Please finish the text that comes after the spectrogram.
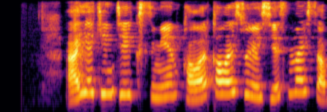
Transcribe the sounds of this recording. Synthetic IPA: æjækʲe̞nd̪e̞jkʲʰɪ̥sɪme̞ɴqʰɑlˠɑjqʰɑlˠɑjsɵje̞se̞sɪnɑjsɑ

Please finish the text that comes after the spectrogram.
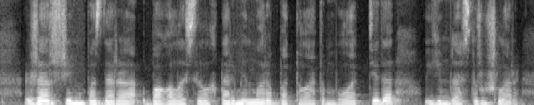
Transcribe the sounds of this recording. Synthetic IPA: ʒɑɾʒ̥eŋʲɪpɑzd̪ɑɾəbɑʁɑlˠɑsijlˠəqt̪ɑɾme̞nmɑɾɑpɑt̪ːɑlˠɑt̪ənbo̞lˠɑd̪əd̪e̞d̪ɪ | ʊjəmd̪ɑst̪əɾuʃəlˠɑɾ

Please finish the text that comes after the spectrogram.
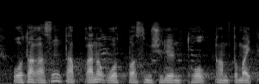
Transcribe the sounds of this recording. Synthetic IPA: wo̞t̪ɑʁɑsənəɴt̪ʰɑp̚qɑnəwo̞t̪̚bɑsəmʏʃe̞leɪnɪt̪ʰo̞lˠəqʰːɑmt̪əmɑjd̪ə

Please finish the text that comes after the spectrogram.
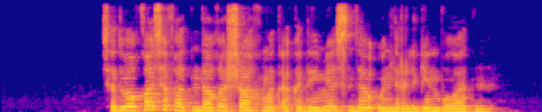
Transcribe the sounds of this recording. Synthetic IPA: sæd̪wɑqɑsifɑt̪ənd̪ɑʁəʃɑχmɑt̪akad̪emʲijasənd̪ɑwɵnd̪ɪɾɪlɡʲenbolˠɑt̪ən

